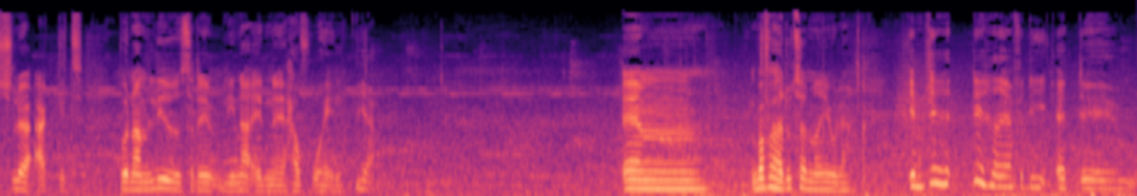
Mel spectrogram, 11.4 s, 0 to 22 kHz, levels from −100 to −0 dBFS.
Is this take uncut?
yes; 0 cuts

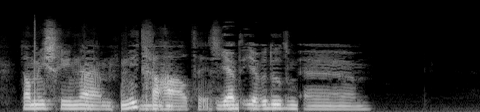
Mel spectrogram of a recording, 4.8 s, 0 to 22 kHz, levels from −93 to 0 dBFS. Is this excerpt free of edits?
no; 3 cuts; at 1.2 s, 2.4 s, 3.0 s

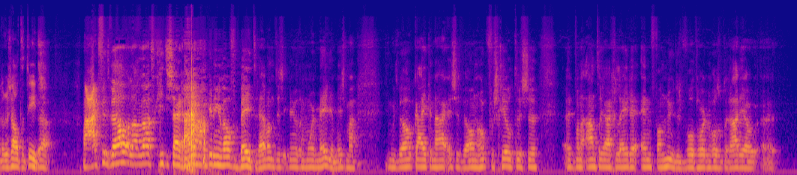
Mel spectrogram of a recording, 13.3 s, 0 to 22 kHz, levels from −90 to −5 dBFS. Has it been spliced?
yes; 5 cuts; at 3.5 s, 5.0 s, 9.6 s, 10.9 s, 11.6 s

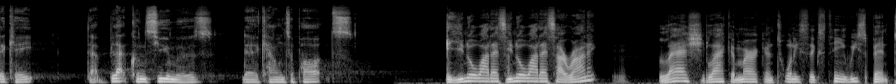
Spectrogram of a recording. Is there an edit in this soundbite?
yes; 3 cuts; at 2.4 s, 5.1 s, 7.0 s

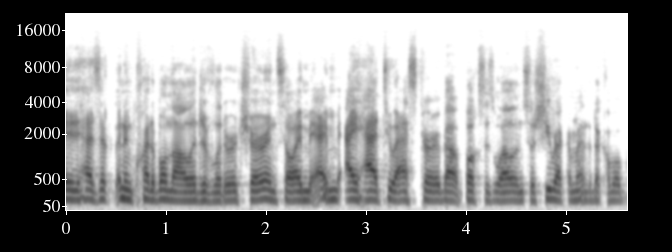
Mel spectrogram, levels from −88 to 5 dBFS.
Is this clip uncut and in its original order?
yes; 0 cuts

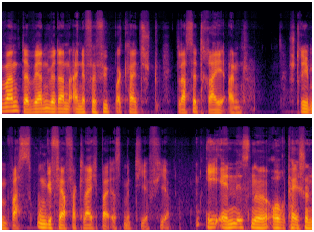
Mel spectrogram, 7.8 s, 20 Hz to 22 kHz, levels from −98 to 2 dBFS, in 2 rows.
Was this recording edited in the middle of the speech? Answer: no; 0 cuts

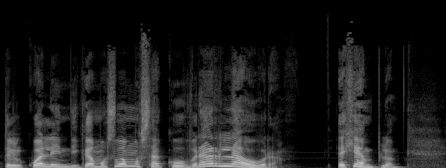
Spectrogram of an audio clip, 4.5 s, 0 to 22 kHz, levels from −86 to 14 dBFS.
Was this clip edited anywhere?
yes; 1 cut; at 1.1 s

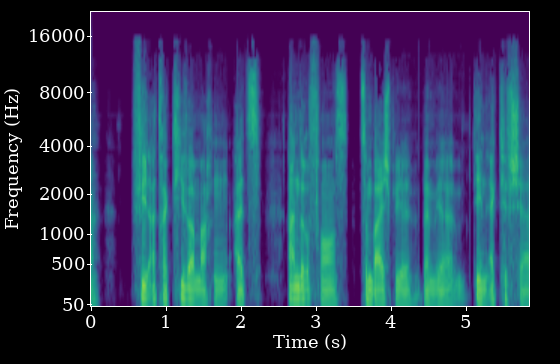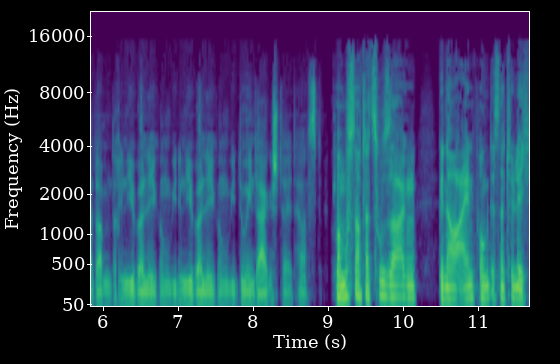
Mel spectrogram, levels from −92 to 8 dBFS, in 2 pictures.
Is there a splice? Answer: yes; 3 cuts; at 3.5 s, 6.2 s, 7.0 s

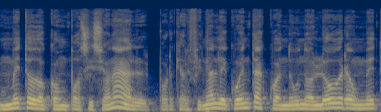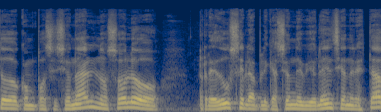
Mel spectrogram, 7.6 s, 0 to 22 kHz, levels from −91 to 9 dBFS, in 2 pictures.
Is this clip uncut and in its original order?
yes; 0 cuts

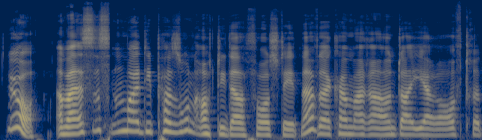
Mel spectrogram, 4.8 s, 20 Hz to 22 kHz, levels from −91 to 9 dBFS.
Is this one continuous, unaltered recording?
no; 2 cuts; at 1.1 s, 3.2 s

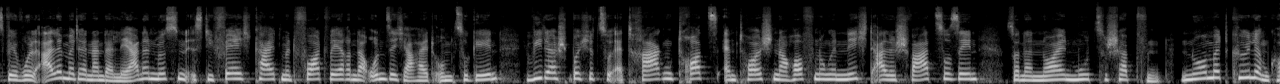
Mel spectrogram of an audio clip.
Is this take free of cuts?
no; 1 cut; at 11.7 s

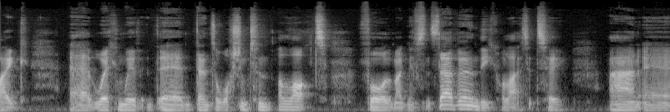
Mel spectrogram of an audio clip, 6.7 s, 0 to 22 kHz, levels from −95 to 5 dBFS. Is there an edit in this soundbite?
no; 0 cuts

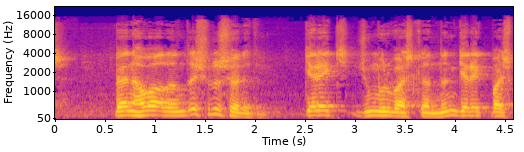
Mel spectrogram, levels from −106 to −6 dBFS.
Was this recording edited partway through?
no; 0 cuts

